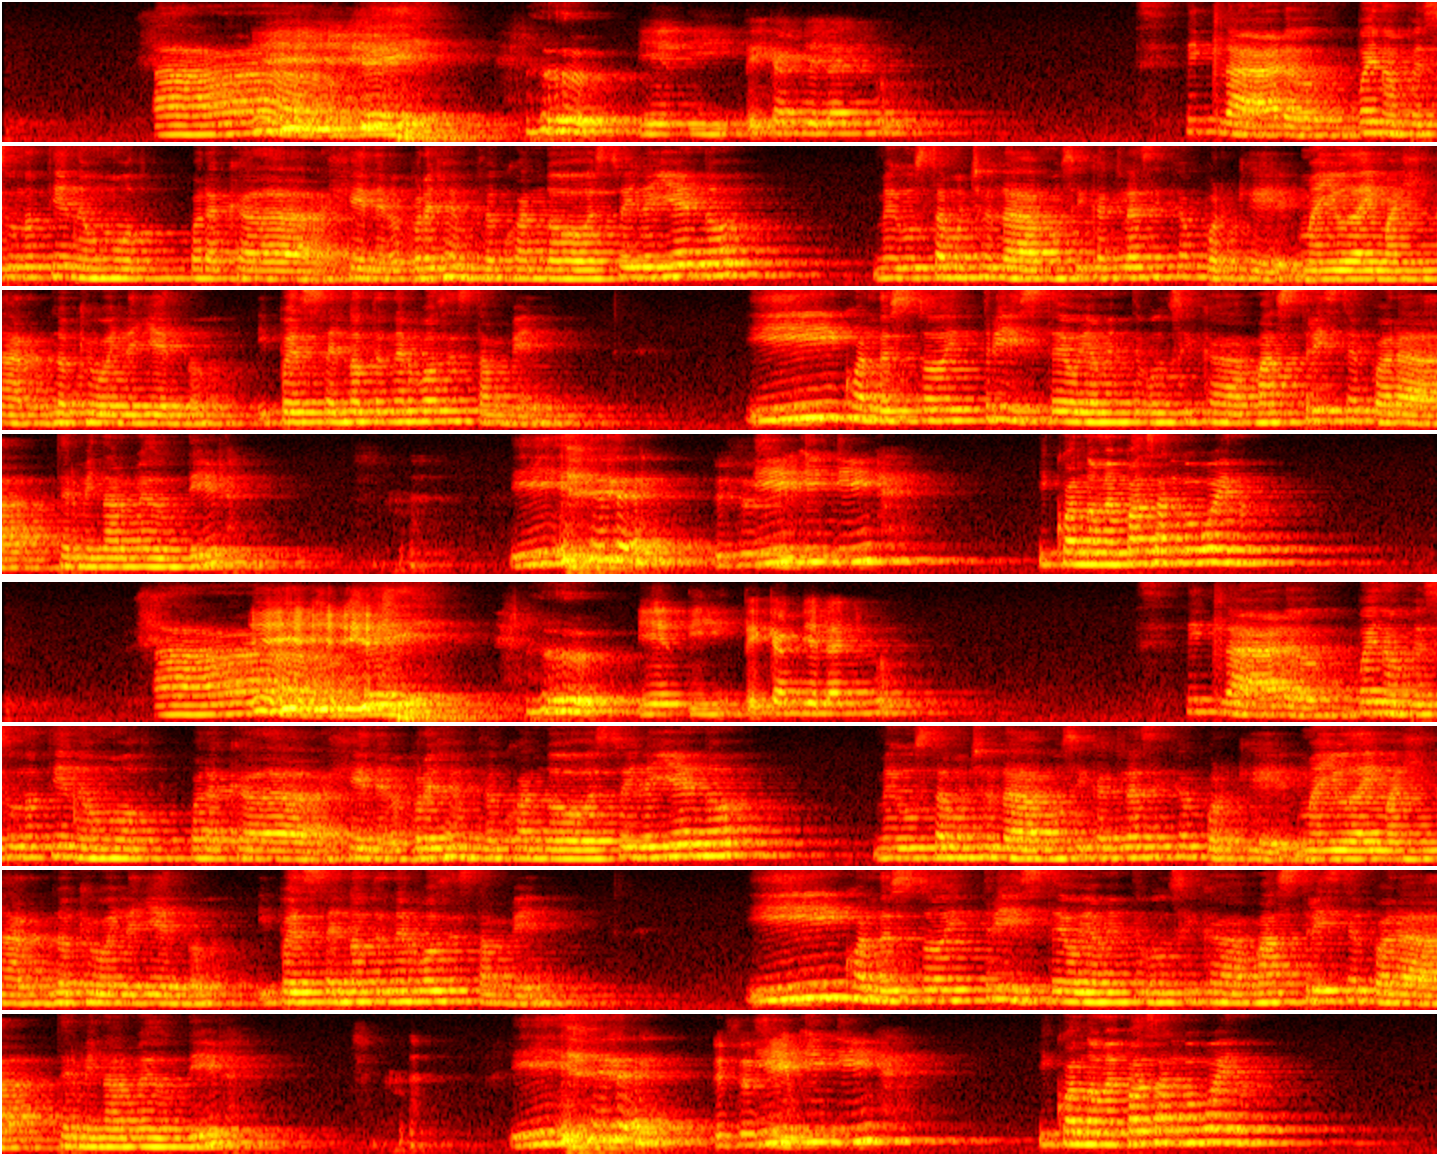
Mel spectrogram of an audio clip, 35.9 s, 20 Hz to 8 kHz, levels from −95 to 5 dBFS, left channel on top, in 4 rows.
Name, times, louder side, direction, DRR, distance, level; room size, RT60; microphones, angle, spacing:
voice 1, 0.9-2.6 3.3-3.7 7.4-9.8 10.1-13.6 14.4-19.3 19.7-21.3 22.6-28.4 30.1-31.0 31.6-32.5 33.5-34.7, equal, 20° left, 0 dB, 2.4 m, -26 dB
voice 2, 1.5-2.5 3.1-3.3 4.0-5.6 22.8-23.0 31.4-31.9, right 3 dB, 80° right, 5 dB, 1.1 m, -26 dB
12.0 x 9.4 x 4.5 m, 1.2 s
head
